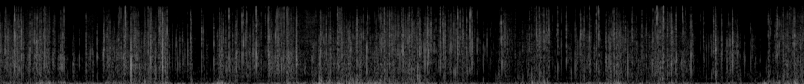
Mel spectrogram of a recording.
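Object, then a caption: Soft plastic bag filled with cotton pads. A soft plastic drawstring bag full of cotton wool pads is crinkled and scratched with long nails. The result is a steady stream of bright, crisp crinkling and scratchy rustling, with quick crackles layered over a soft, muffled low rustle.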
